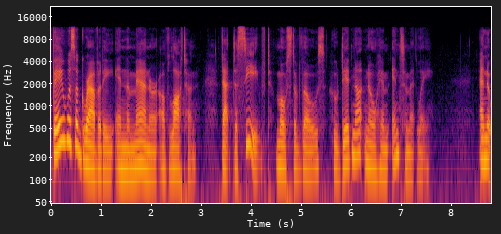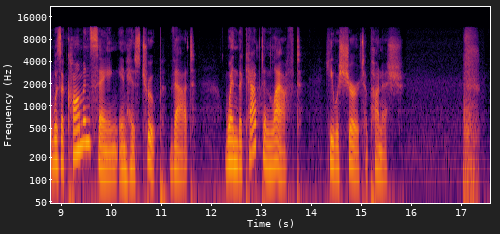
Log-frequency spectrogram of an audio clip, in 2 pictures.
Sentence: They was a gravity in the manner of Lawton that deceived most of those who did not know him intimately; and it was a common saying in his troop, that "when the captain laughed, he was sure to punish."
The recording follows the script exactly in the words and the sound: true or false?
false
